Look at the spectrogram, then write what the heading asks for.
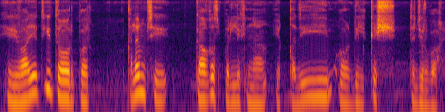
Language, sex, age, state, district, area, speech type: Urdu, male, 18-30, Uttar Pradesh, Muzaffarnagar, urban, spontaneous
